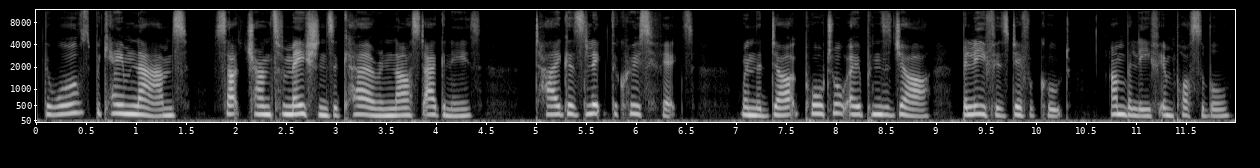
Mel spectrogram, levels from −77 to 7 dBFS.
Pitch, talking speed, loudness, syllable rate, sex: 230 Hz, 120 wpm, -18 LUFS, 4.8 syllables/s, female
